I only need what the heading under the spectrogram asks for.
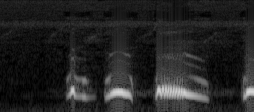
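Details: Lure spotted dove for trapping wild birds, Ninh Thuận: a soft double note, a rounded coo, then a long falling coo, with the next phrase starting as it ends, all low-pitched and close.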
